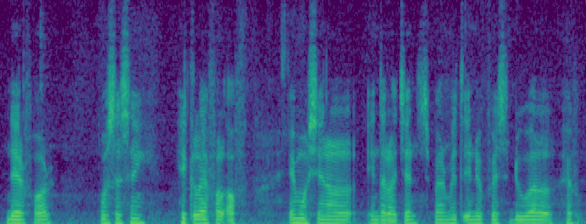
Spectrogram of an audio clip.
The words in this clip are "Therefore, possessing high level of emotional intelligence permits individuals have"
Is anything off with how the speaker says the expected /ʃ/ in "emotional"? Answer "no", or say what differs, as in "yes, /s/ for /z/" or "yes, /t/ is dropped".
yes, /s/ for /ʃ/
